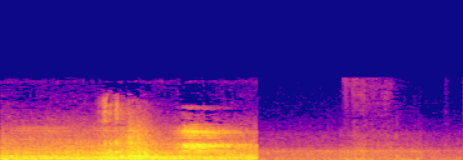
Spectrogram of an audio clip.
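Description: A subway train hums while standing still.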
